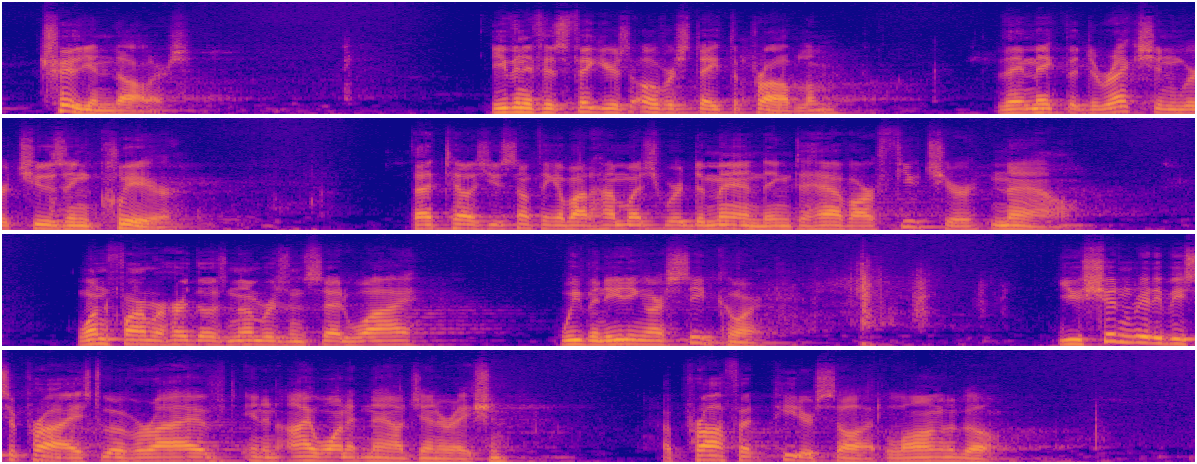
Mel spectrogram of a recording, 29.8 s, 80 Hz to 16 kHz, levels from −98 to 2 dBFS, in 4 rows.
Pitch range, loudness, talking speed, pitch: 115-130 Hz, -28 LUFS, 135 wpm, 120 Hz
